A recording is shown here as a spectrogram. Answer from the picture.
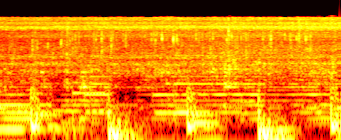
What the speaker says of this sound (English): Run it under the water really quick.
